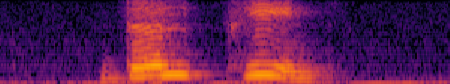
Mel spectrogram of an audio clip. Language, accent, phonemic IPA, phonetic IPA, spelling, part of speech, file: Armenian, Eastern Armenian, /dəlˈpʰin/, [dəlpʰín], դլփին, noun, Hy-դլփին.ogg
- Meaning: rare form of դելֆին (delfin)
